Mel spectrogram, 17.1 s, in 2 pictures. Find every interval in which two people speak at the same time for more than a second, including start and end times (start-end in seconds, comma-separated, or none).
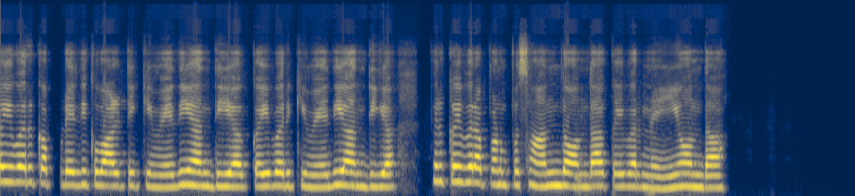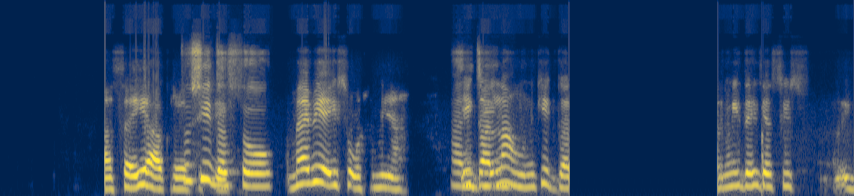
none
